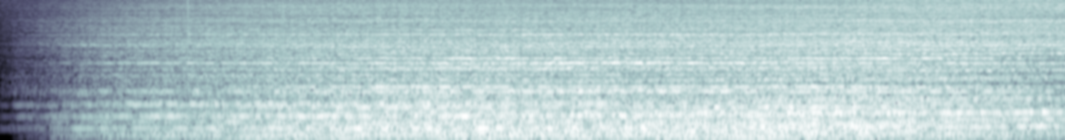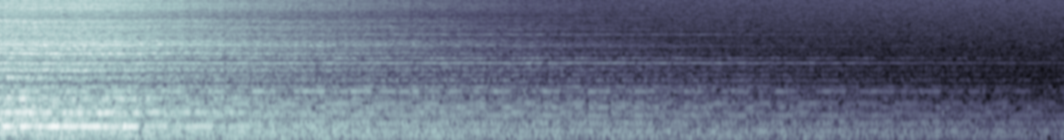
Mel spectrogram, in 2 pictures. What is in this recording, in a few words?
prisoner elegy beat; OuterWildsModManager; OWML; AnonymousStrangerOW.TheStrangerTheyAre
